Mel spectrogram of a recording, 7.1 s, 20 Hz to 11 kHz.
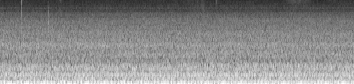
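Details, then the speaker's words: LiftMaster J50 garage door operator reinstalled after a chain-popping problem, first run at power-on with no smoke: deep, heavy, continuous drone, cranking hard like it is straining under load; the door may not have been locked down, cause unclear. "I'm gonna hit stop. I got stop right there. It worked, but it cranked hard."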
